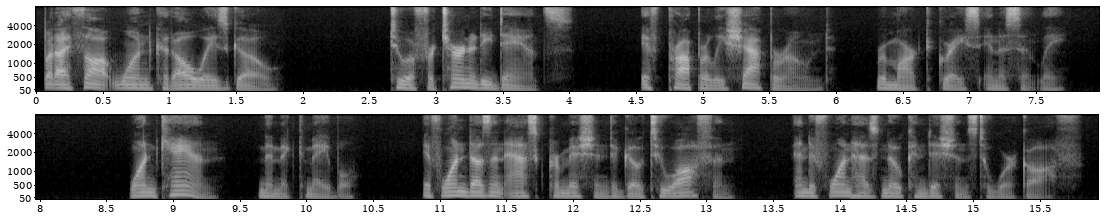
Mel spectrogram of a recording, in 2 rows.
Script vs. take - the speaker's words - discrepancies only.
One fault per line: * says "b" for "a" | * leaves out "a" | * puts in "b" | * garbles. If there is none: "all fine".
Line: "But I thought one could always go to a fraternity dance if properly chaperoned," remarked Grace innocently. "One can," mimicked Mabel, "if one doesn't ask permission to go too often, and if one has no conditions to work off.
all fine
